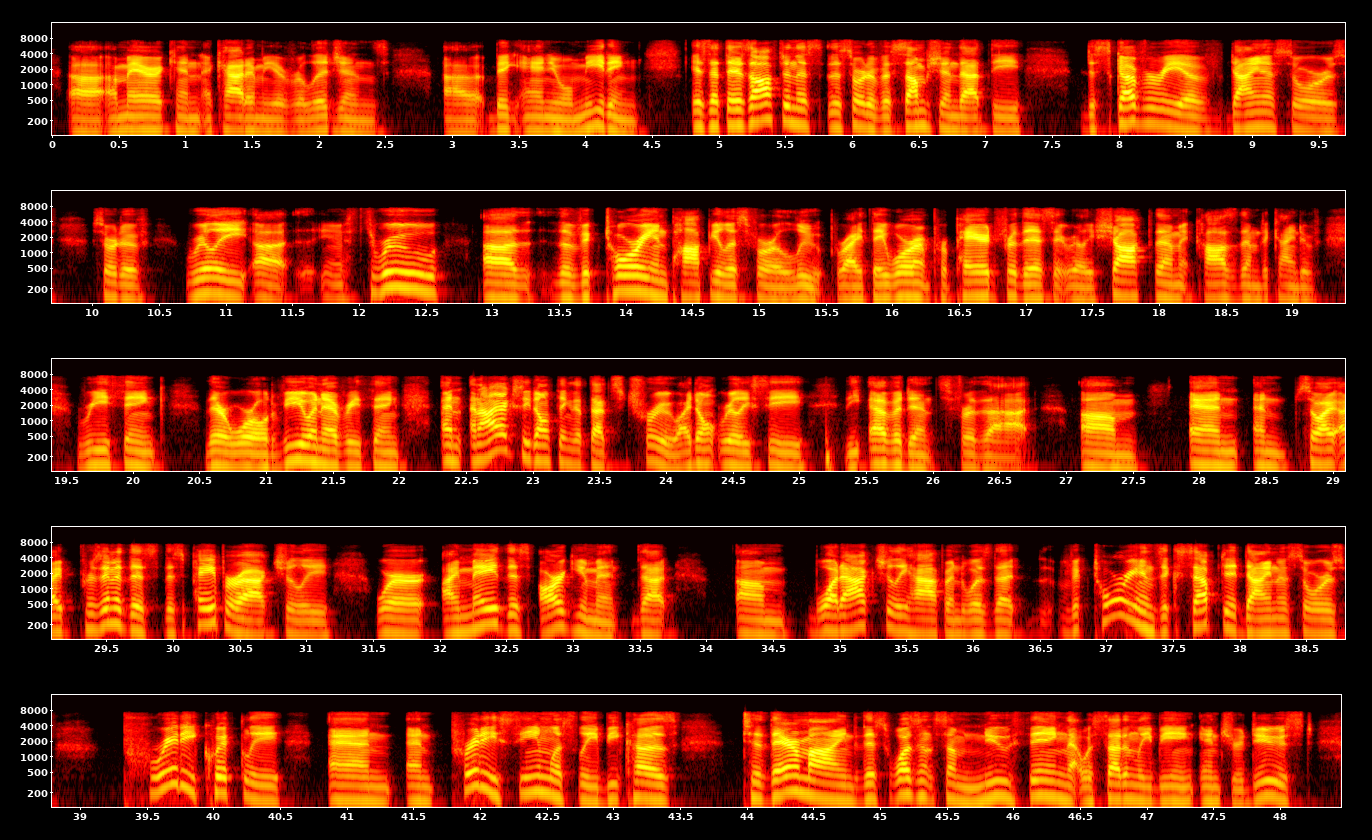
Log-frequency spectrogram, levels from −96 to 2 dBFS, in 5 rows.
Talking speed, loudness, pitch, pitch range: 150 wpm, -21 LUFS, 130 Hz, 120-150 Hz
